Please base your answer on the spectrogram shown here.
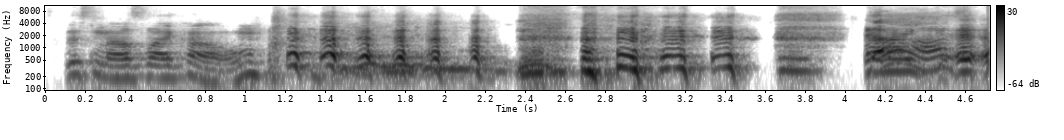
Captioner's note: laughs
